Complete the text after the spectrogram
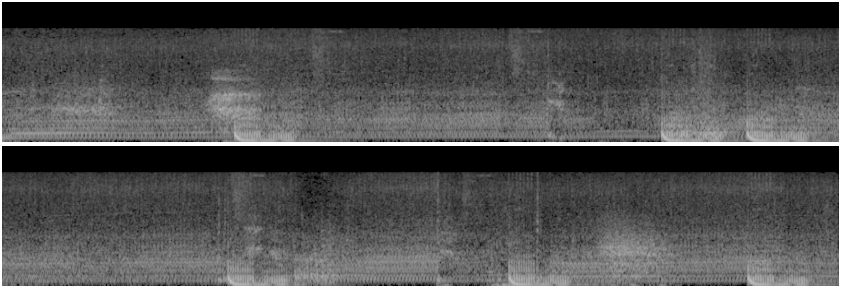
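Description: Car tyres screech while sliding.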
